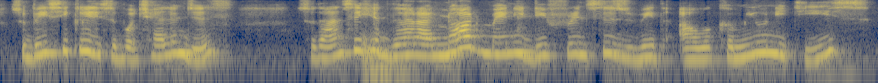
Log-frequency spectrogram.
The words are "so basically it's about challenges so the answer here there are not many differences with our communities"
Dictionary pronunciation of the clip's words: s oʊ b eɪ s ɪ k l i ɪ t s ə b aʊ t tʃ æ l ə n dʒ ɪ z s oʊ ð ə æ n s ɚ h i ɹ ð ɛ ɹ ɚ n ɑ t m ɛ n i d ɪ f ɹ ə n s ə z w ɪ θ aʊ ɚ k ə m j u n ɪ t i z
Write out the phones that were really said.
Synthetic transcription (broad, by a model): s oʊ b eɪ s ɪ k l i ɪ s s ə b aʊ t tʃ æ l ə n dʒ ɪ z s oʊ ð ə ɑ n s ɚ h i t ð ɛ ɹ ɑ n ɑ t m ɛ n i d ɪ f ɹ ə n s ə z w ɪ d aʊ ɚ k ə m j u n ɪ t i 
